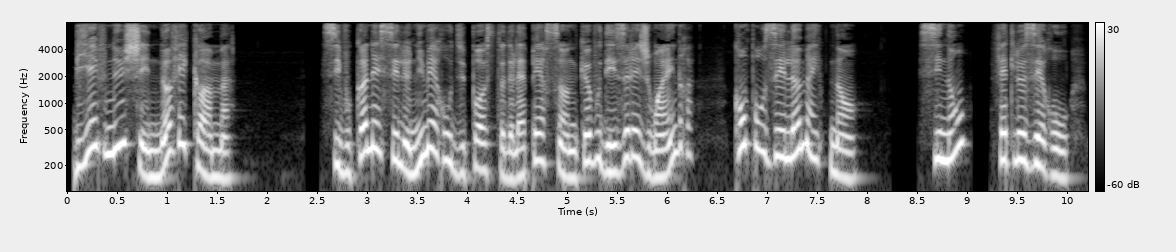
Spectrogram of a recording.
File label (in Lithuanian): (MOT) Prancuzu balsas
